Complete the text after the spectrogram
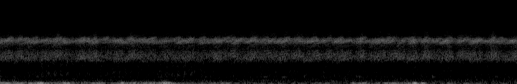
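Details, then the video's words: Frog chorus on a summer night, clear and prominent: numerous overlapping trilled croaks form a steady, bright, pulsing wall of sound with only light background rumble. "Cool frog sound"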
